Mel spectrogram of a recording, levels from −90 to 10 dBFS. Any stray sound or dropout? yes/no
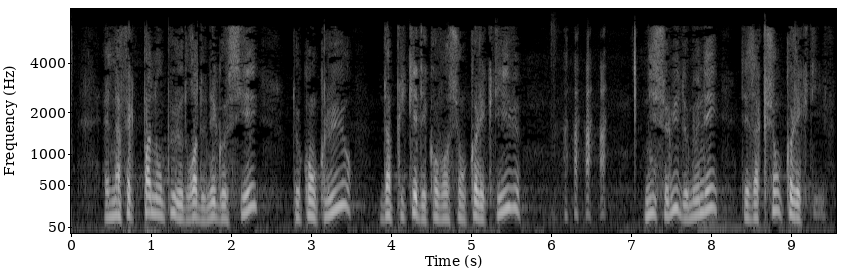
yes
